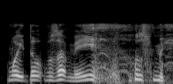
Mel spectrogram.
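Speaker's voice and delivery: high, laughing disbelief; real laughing. Real, not acted. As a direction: crack up while asking. Cracks up at own mix-up.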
